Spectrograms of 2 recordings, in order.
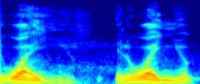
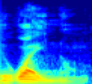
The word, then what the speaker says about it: huayño: Primero, el huayño, que en el altiplano se pronuncia con la ñ, ¿no? Los demás territorios hacia el norte del Collasuyo es huayno, y todos sabemos que es un huayno.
